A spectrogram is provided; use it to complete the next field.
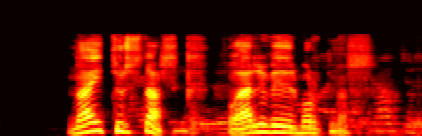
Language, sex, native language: Icelandic, other, Icelandic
